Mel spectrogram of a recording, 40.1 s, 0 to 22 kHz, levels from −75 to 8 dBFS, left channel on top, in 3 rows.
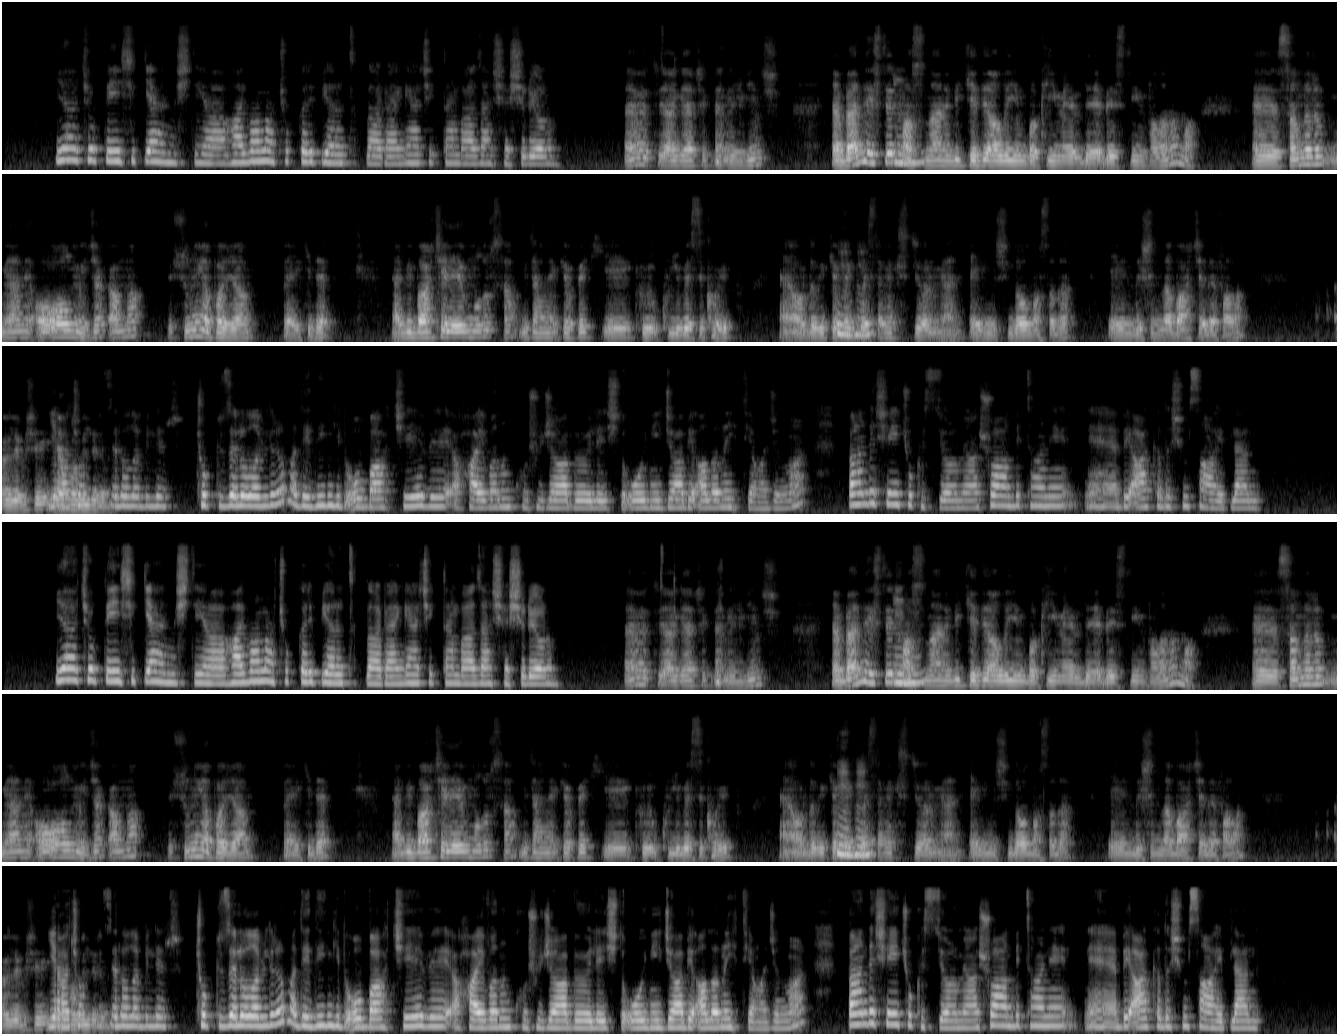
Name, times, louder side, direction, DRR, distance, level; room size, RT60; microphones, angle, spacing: voice 1, 0.5-5.6 8.9-9.2 21.7-22.1 27.2-39.3, right 4 dB, 75° right, 0.6 m, -21 dB
voice 2, 6.2-7.7 8.3-11.9 12.5-15.9 16.2-16.6 17.2-20.6 21.1-24.1 24.4-25.8 26.7-27.8, left 3 dB, 5° right, 1.1 m, -24 dB
6.0 x 2.1 x 2.3 m
head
